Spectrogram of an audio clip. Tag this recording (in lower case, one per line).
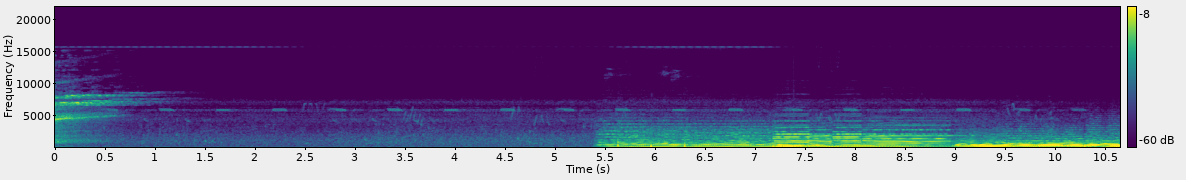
music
